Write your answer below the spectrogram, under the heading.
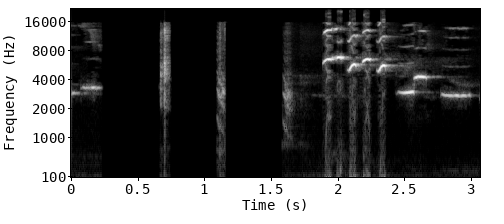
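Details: Snowy-browed flycatcher song, used as a lure for training songbirds: a few scattered short chirps, then a fast cluster of high, twisting whistled notes ending in falling thin whistles.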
